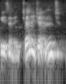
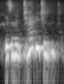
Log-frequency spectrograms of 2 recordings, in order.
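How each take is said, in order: First: It sounds doubtful, like partial agreement. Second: It sounds surprised, with modulated voice.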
